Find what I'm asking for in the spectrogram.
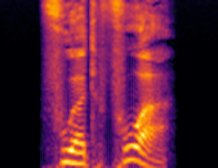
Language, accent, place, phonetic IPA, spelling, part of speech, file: German, Germany, Berlin, [fuːɐ̯t ˈfoːɐ̯], fuhrt vor, verb, De-fuhrt vor.ogg
- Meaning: second-person plural preterite of vorfahren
